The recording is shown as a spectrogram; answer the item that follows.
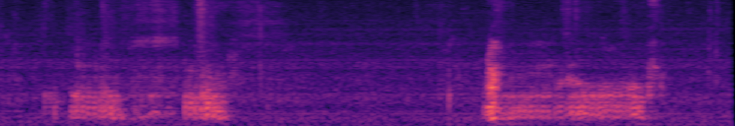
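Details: Miniature Pinscher named Foxy meeting Bella the rabbit, producing several rumbling growls in bursts, the last one longer after a sharp yip, against a quiet indoor background.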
